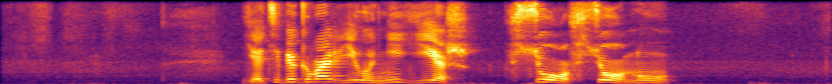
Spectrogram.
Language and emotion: Russian, angry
